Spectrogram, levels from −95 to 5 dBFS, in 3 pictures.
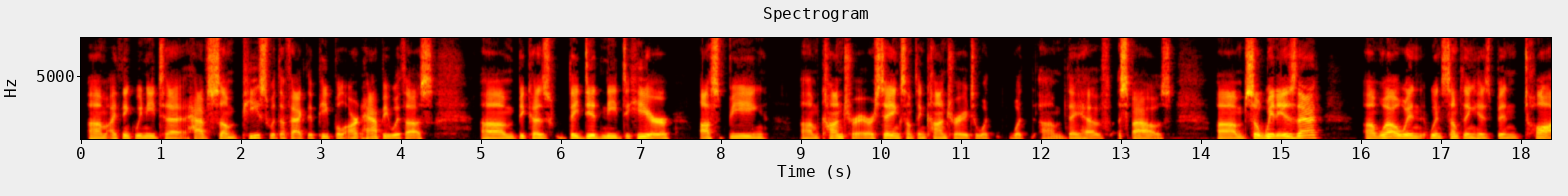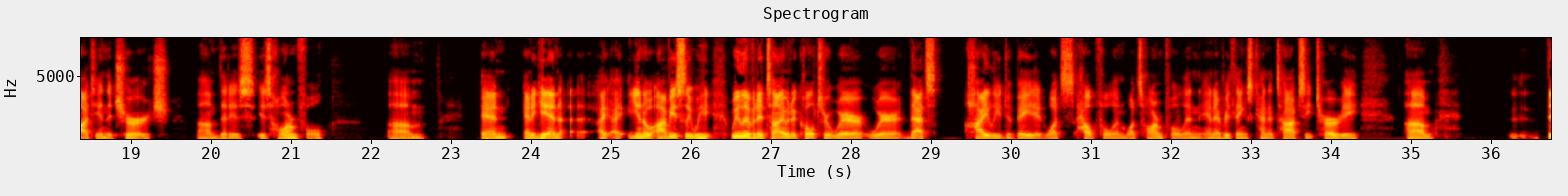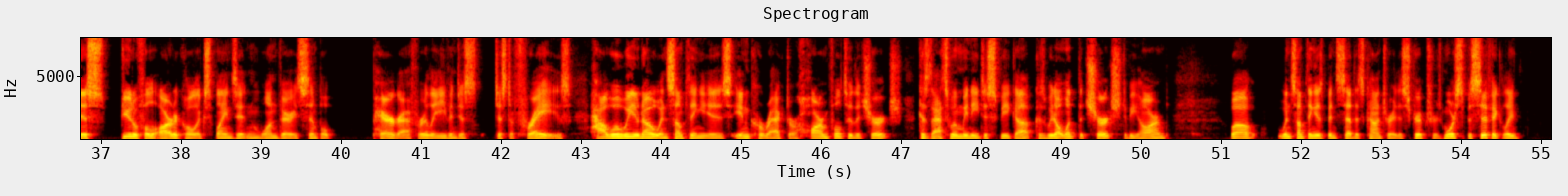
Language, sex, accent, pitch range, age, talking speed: English, male, American, 110-135 Hz, 40-59, 165 wpm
